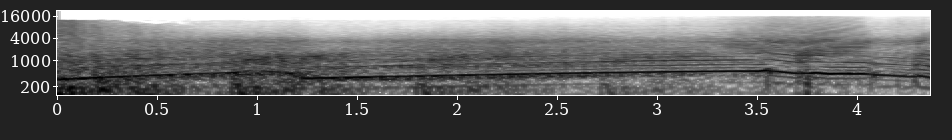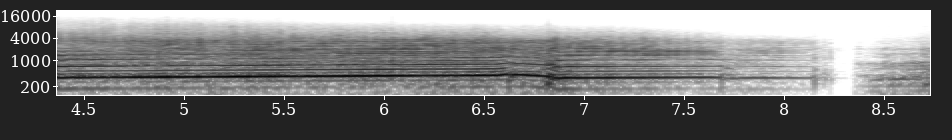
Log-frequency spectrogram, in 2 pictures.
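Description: Motorcycle engine accelerating through the gears: the revs climb, then drop at each of three gear changes, and the sound fades away near the end.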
